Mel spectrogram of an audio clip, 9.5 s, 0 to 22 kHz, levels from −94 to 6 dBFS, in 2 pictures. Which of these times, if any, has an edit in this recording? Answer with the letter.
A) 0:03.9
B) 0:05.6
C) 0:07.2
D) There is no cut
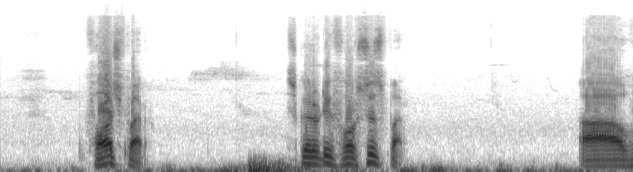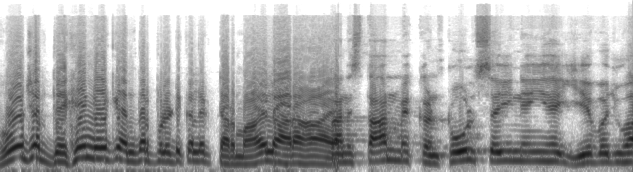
C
